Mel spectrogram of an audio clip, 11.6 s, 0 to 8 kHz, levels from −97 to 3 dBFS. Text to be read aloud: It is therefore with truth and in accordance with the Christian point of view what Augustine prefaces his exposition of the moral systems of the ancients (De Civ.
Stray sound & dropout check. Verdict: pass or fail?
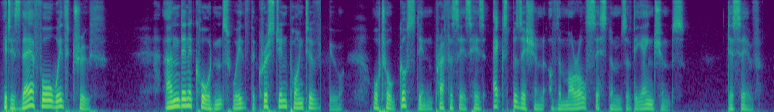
fail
